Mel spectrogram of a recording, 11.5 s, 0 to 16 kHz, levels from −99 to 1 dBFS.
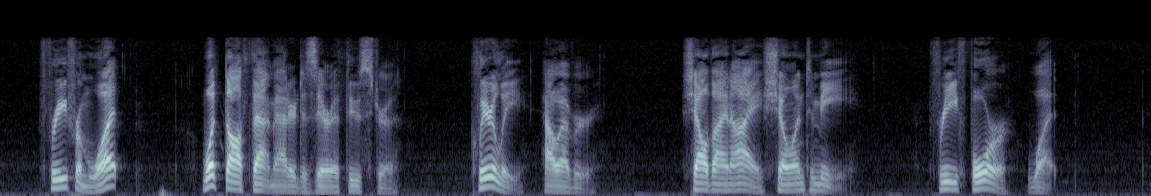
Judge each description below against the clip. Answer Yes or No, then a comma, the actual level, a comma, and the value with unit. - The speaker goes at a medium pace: No, slow, 105 wpm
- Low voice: Yes, low, 110 Hz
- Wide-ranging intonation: No, average, 4.4 semitones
